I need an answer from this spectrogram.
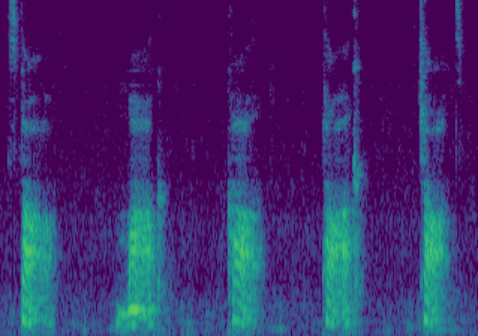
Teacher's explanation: the R is not pronounced in British English in this case. So it is star, not star, as it would be in the American English.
